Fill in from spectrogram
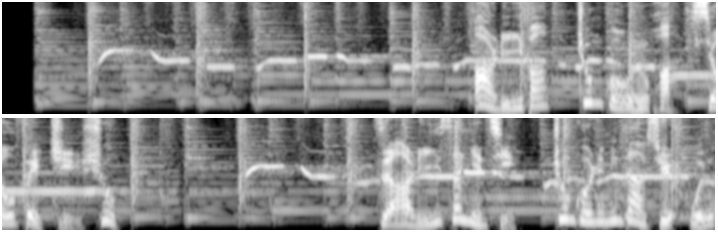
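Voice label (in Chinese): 男（轻松）; 飞碟说-2018中国文化消费指数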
